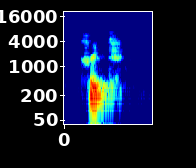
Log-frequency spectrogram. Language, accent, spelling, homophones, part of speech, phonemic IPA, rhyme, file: English, Southern England, creak, creek, noun / verb, /kɹiːk/, -iːk, LL-Q1860 (eng)-creak.wav
- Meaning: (noun) The sound produced by anything that creaks; a creaking; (verb) 1. To make a prolonged sharp grating or squeaking sound, as by the friction of hard substances 2. To produce a creaking sound with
